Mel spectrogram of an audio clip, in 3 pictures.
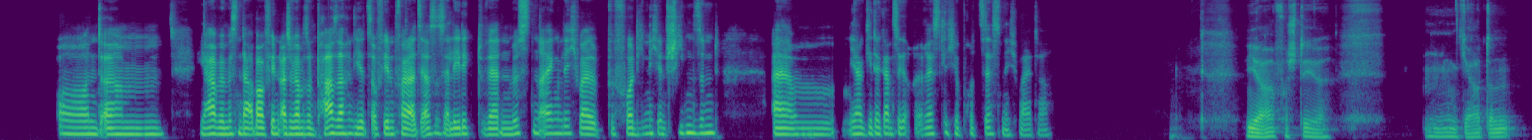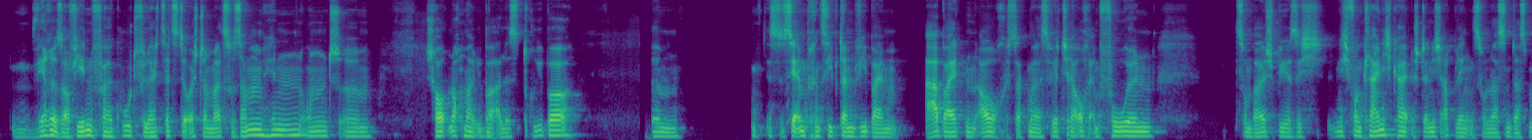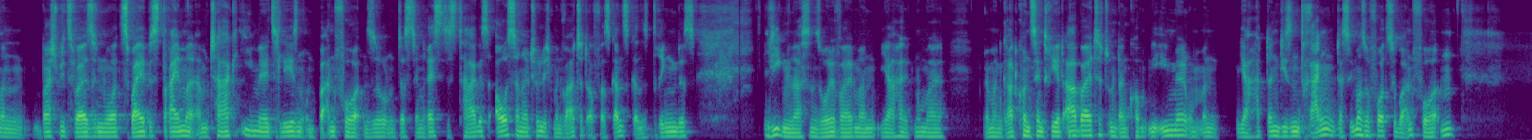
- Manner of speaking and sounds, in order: other background noise
- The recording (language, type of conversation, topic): German, advice, Wie kann ich Dringendes von Wichtigem unterscheiden, wenn ich meine Aufgaben plane?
